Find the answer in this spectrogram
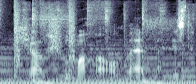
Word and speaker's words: Schumacher: There is Dunlop, and then of course the banner which has the legendary name Michael Schumacher on there. That is the correct pronunciation.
